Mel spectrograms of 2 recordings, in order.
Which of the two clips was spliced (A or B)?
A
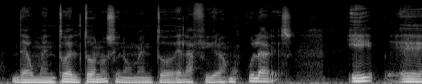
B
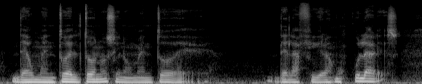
A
